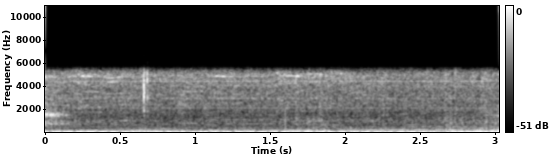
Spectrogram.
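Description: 1993 Chevy S10 pickup heard from inside as it drives off, giving a loud, steady low engine rumble and road drone that runs continuously with no talk.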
